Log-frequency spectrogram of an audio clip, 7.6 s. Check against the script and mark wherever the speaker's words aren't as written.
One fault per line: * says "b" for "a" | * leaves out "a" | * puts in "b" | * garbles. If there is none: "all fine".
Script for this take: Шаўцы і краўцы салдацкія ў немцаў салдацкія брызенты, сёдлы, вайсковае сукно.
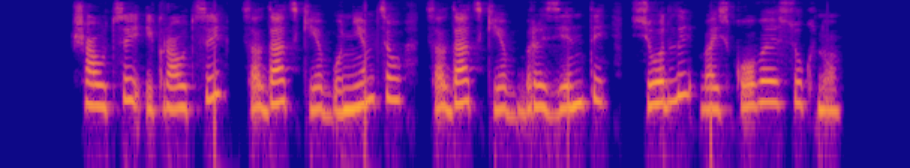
all fine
